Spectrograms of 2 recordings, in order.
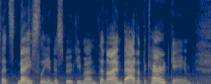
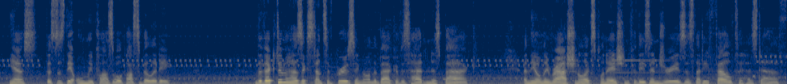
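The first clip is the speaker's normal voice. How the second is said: low, soft, deliberate character voice; hushed, measured deduction; cool, composed investigator; 5 semitones lower, 8 dB quieter than usual. Acted. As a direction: reason it out quietly and formally.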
